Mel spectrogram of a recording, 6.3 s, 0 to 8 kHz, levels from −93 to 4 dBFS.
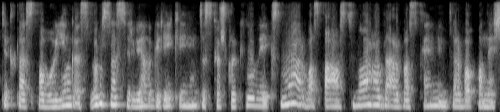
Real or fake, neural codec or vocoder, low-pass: fake; codec, 24 kHz, 6 kbps, HILCodec; 7.2 kHz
